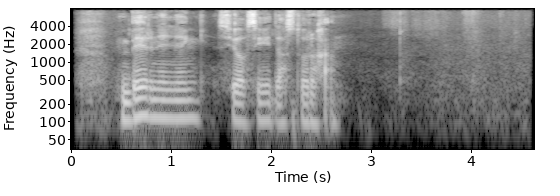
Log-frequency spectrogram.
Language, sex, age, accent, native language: Uzbek, male, 12-17, Samarqand, Uzbek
